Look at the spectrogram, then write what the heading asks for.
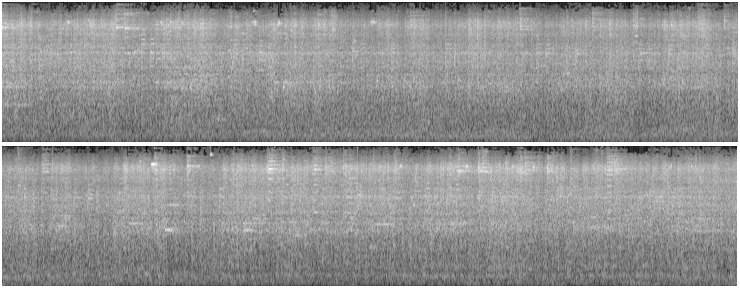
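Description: BNSF freight train cars rolling past close by: a steady, unbroken noise of steel wheels on rail.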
